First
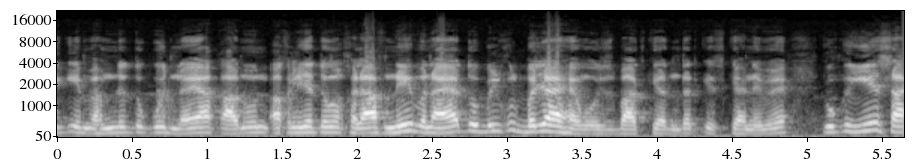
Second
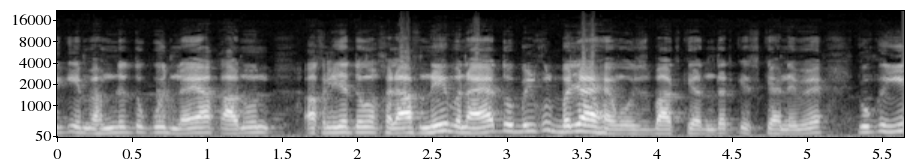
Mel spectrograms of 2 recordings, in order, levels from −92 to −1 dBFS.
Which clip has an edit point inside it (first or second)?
first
